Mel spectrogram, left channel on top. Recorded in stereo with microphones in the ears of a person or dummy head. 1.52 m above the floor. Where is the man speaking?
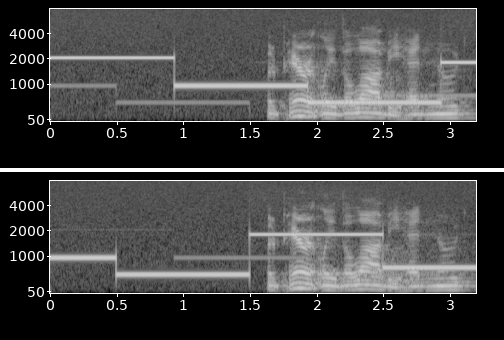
5° right (ahead or behind), 1.6 m; by 3.1 s 15° left (ahead or behind), 2 m.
